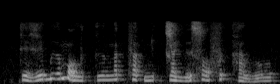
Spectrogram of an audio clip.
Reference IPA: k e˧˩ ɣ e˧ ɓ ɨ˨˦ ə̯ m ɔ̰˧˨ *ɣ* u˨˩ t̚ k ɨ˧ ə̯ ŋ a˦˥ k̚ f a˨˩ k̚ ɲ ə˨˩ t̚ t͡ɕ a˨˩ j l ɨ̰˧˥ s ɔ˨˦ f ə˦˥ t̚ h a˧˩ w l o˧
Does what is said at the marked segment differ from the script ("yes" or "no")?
no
